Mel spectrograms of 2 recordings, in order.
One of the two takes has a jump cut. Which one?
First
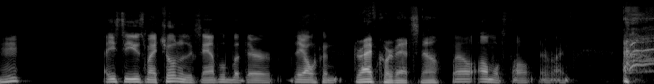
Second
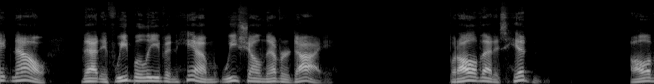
first; 3 cuts; at 2.8 s, 3.5 s, 4.5 s

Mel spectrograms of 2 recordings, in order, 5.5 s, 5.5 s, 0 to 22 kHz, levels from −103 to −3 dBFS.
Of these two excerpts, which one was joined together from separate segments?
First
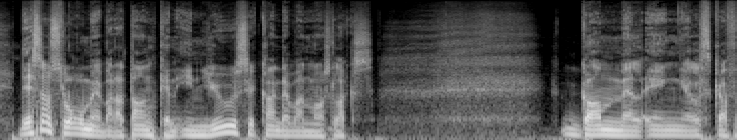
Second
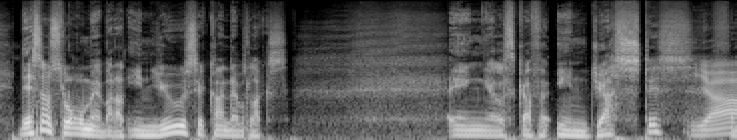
second; 3 cuts; at 1.0 s, 1.8 s, 3.3 s

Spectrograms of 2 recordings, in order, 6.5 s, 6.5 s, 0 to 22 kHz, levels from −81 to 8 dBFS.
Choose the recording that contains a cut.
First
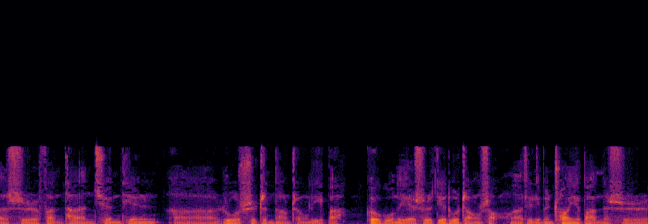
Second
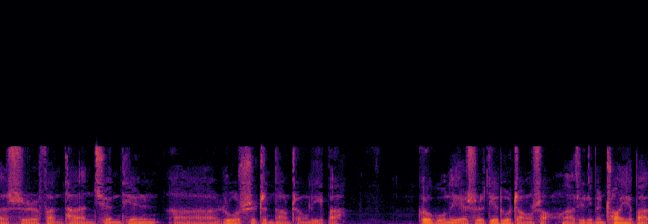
first; 1 cut; at 3.5 s

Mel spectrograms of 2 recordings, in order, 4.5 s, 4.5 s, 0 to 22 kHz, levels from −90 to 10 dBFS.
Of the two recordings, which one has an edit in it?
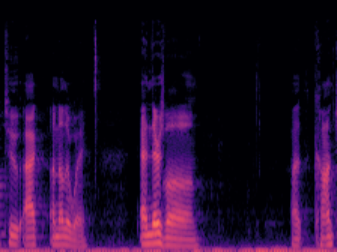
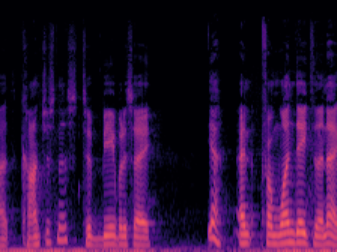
first; 1 cut; at 2.2 s

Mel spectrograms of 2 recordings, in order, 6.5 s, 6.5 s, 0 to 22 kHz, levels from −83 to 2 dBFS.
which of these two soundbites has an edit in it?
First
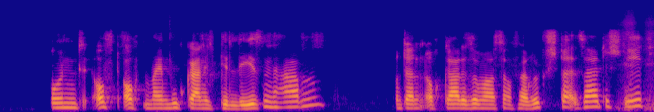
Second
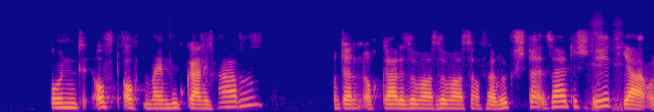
second; 2 cuts; at 2.2 s, 4.3 s

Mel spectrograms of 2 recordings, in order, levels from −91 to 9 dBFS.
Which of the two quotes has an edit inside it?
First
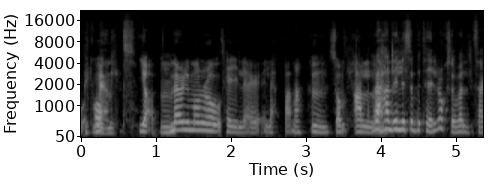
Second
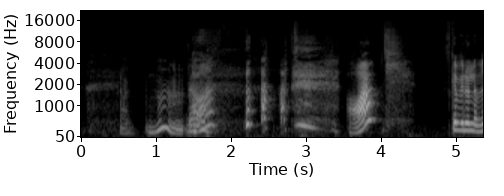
first; 2 cuts; at 1.9 s, 2.4 s

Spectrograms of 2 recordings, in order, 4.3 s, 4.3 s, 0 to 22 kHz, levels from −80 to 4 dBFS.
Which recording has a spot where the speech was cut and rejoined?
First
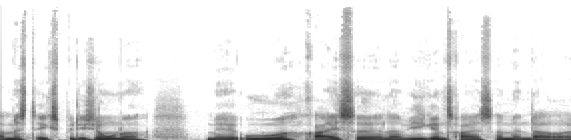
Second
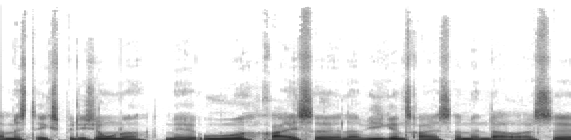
second; 1 cut; at 1.2 s

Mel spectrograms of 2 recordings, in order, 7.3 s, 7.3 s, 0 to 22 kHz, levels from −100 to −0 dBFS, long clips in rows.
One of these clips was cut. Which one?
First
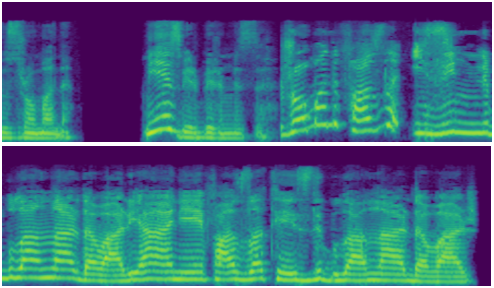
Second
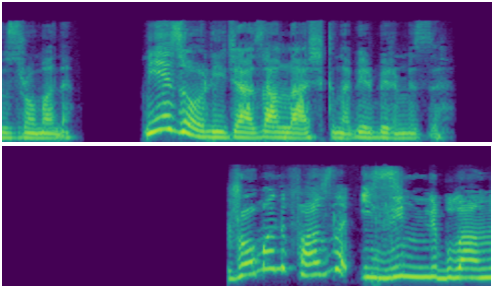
first; 2 cuts; at 1.3 s, 2.1 s

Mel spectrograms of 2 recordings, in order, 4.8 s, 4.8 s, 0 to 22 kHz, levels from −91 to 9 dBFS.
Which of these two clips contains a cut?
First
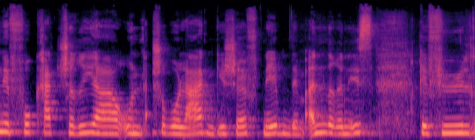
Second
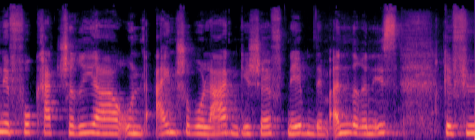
first; 1 cut; at 1.5 s

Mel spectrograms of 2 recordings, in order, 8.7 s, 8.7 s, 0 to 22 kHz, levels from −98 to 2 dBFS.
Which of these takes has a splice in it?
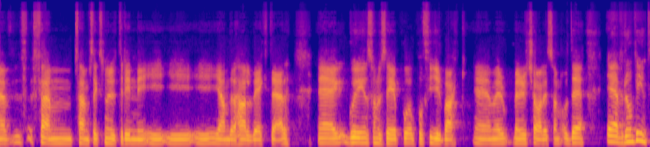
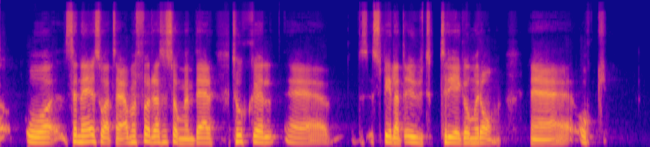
second; 2 cuts; at 3.1 s, 5.8 s

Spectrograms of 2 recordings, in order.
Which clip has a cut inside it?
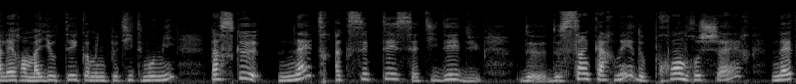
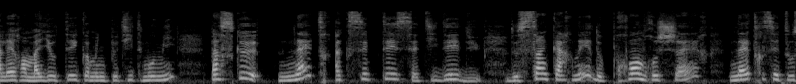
second; 1 cut; at 5.0 s

